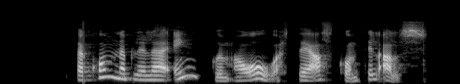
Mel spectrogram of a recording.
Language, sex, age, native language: Icelandic, female, 20-29, Icelandic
